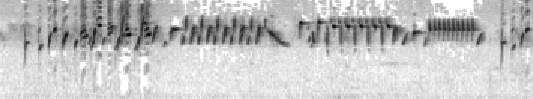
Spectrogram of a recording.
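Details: Continuous European goldfinch song, an unbroken flow of tinkling, twittering notes with quick buzzy trills and a short nasal buzzing phrase near the end, all high-pitched and rapid.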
